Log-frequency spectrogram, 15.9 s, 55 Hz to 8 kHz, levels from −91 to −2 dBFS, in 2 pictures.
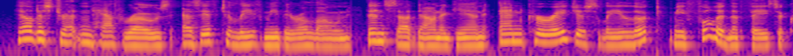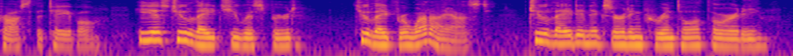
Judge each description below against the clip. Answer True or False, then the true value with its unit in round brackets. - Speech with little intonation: False (5.1 semitones)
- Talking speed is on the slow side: False (165 wpm)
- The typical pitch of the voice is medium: True (150 Hz)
